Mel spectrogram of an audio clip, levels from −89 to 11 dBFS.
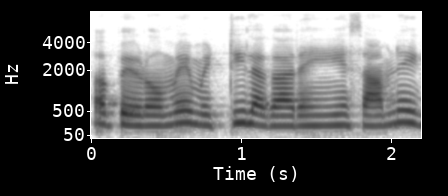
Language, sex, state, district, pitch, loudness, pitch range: Hindi, female, Uttar Pradesh, Varanasi, 215 Hz, -16 LUFS, 205-240 Hz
